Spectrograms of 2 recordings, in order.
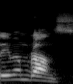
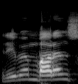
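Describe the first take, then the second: First: The word is said with three syllables. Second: The word has an extra vowel, four syllables. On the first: The speaker calls it right. "বলতে হবে রিমেম্ব্রান্স" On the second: The speaker calls it wrong. "রিমেম্বারেন্স শব্দটা ভুল"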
